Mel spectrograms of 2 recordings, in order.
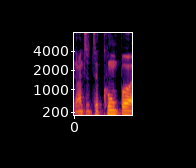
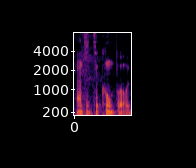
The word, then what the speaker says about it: Antetokounmpo: The Greek freak Antetokounmpo, I think that's how you say his name. Yeah. I love that last name, Antetokounmpo.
